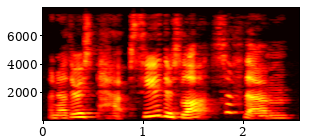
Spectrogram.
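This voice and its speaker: A woman's voice: medium pitch, big pitch swings, measured pace, pushed and bright, muffled recording. A woman voicing a polite, inquisitive young girl from a storybook in a matter-of-fact way.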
